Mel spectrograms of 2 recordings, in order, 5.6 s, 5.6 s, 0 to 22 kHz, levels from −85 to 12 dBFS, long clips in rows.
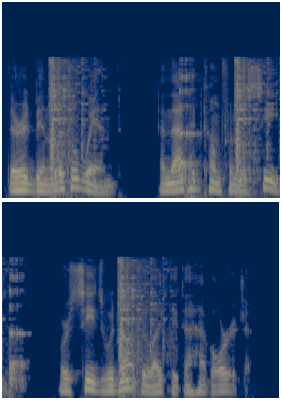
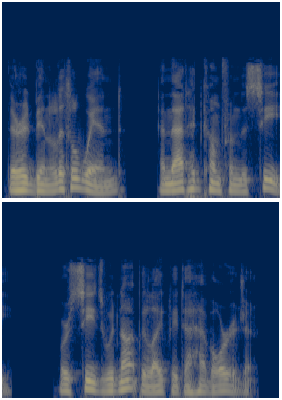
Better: second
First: noise reduction (classical method spectral subtraction)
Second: none

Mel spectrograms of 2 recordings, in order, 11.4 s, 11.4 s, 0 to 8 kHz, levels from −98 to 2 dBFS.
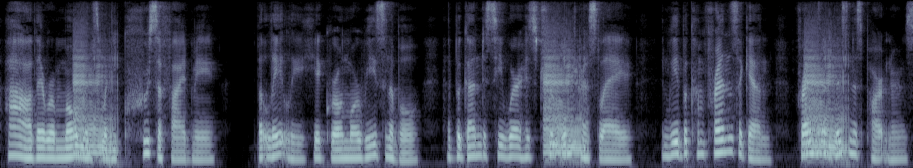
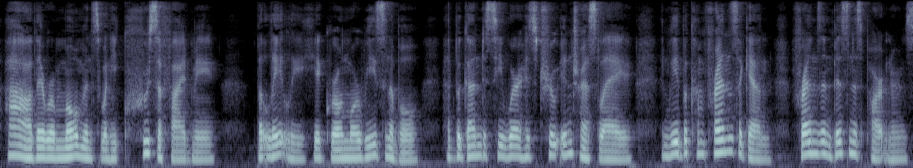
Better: second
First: noise reduction (neural mask model RNNoise)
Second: none

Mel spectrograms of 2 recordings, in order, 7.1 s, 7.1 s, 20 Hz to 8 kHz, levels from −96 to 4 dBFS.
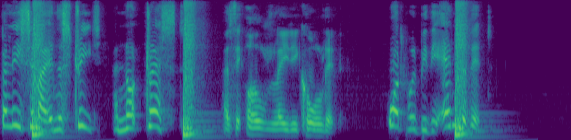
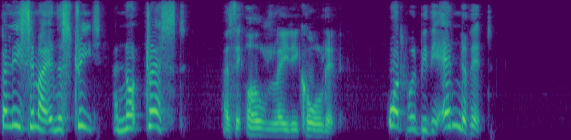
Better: second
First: background sound (Snare drum); 2 dB below the speech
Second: none

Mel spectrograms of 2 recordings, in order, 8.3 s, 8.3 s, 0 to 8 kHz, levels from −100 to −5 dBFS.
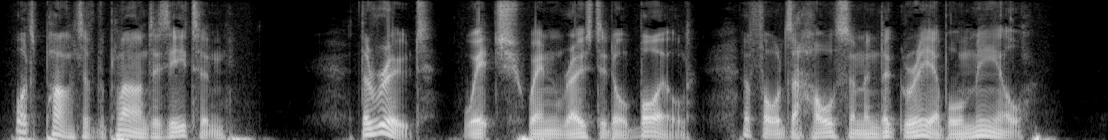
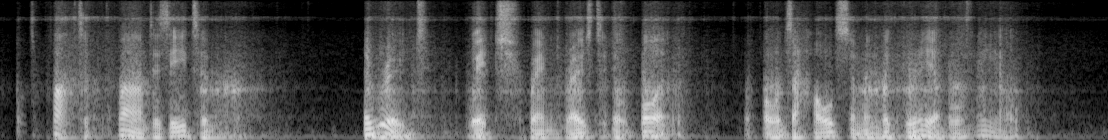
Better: first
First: none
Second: noise reduction (neural mask model RNNoise)

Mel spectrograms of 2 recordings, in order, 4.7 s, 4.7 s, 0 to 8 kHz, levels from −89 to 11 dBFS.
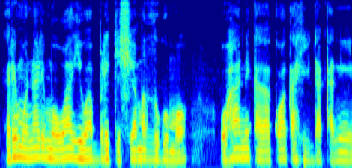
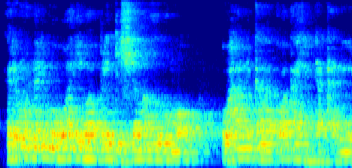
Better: first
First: none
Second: room echo; dies away in 1.1 s

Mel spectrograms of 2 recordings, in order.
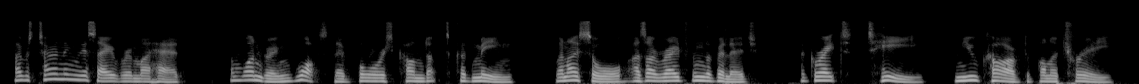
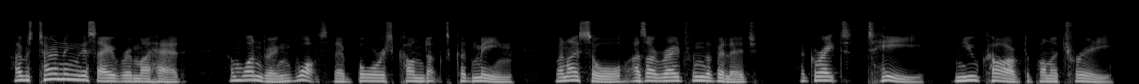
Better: second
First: noise reduction (neural mask model DeepFilterNet 3)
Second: none

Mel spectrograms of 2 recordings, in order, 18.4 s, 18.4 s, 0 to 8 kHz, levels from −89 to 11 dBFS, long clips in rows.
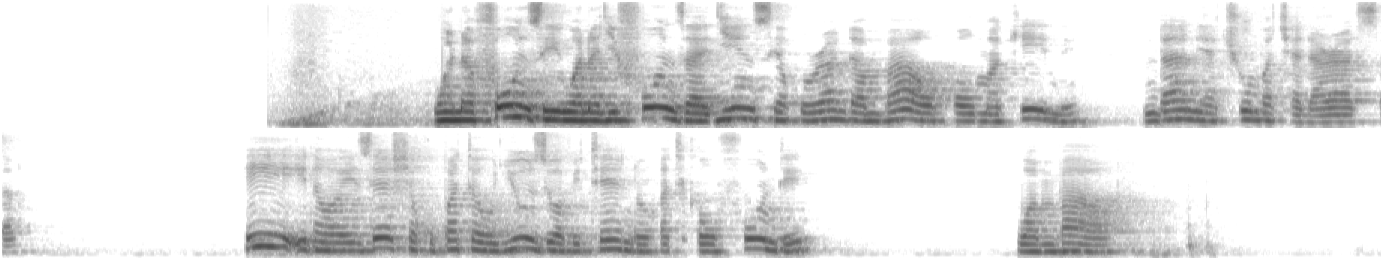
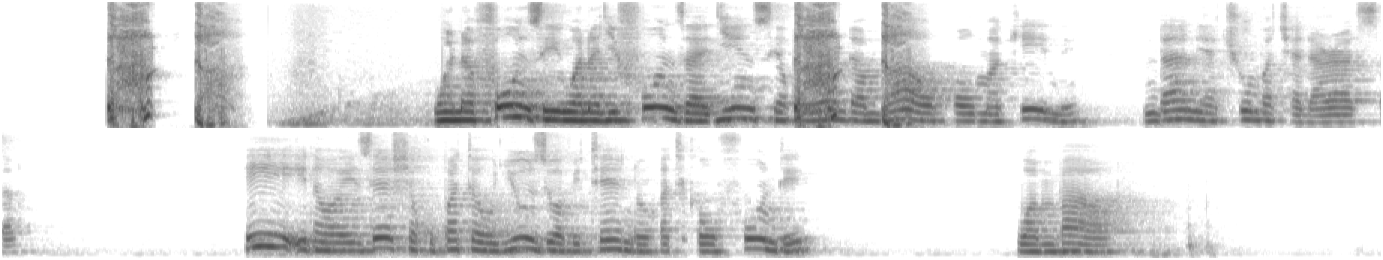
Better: first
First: none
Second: background sound (Cough); 1 dB above the speech

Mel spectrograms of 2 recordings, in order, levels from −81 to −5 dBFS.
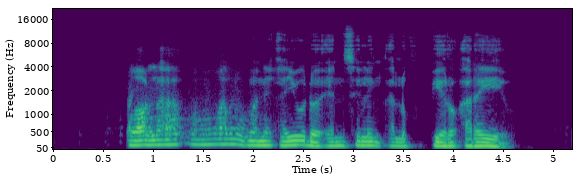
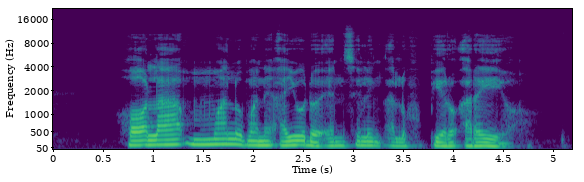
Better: second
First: noise reduction (neural mask model DeepFilterNet 3)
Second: none

